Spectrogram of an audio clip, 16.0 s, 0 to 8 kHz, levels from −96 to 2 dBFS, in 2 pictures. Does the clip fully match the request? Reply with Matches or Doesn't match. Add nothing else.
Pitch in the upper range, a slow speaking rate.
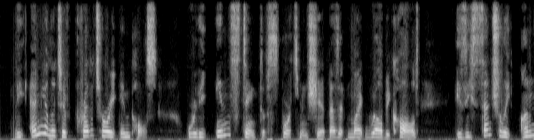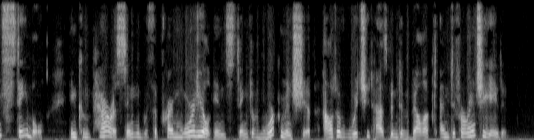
Matches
